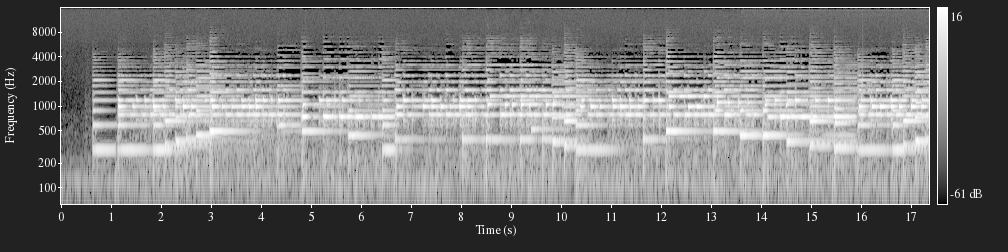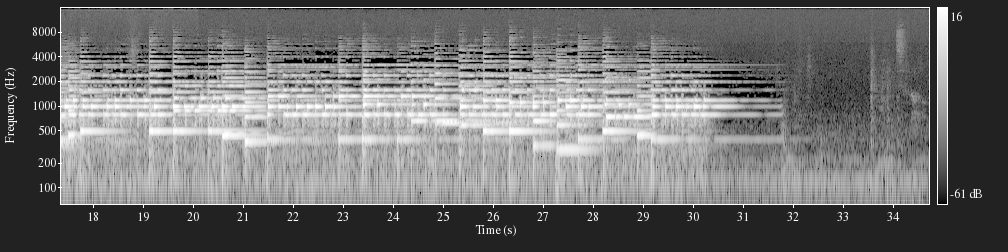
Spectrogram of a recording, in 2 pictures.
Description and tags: Silent Movie - Sam Fox - Fairy
Music from the Sam Fox Silent Movie Book. Played on a Hamilton Vertical - Recorded with a Sony ECM-99 stereo microphone to SonyMD (MZ-N707)
1920s, film, movie, piano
